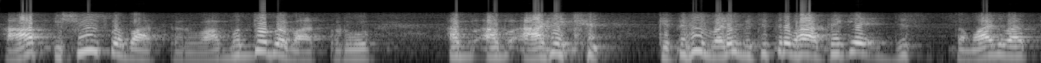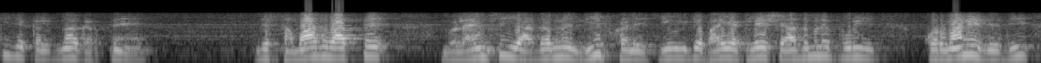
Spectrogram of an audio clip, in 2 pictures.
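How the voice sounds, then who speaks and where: Male debate panelist, high voice, emphatic, tinny remote audio. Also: normal speed. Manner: emphatic, rhetorical questions. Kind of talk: televised debate argument. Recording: tinny phone-line audio.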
